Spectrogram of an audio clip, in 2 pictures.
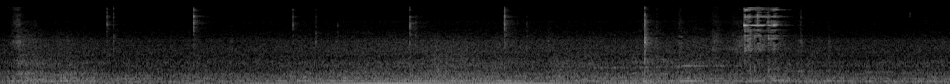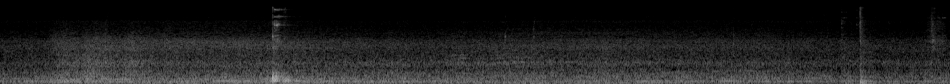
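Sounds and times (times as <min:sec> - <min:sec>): small metal parts clinking: 0:07.4 - 0:08.0.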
